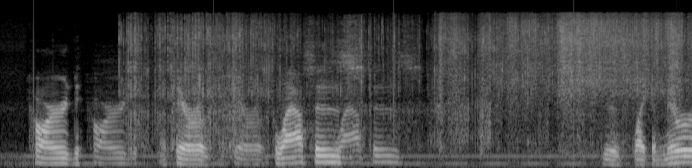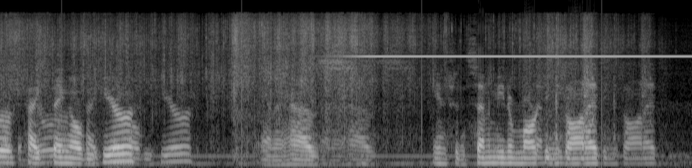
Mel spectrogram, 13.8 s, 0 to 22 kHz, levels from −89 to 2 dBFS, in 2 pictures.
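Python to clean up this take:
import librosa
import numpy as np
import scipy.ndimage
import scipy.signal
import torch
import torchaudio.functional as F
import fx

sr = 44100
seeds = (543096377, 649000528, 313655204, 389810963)

y = fx.fix_declip(x, sr, threshold_db=-15.0)
y = fx.fix_declick_ar(y, sr, threshold=10.0)
y = fx.notch(y, sr, hz=5500.0, q=30.0)
y = fx.fix_echo_inverse(y, sr, delay_ms=579, level_db=-10.0)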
